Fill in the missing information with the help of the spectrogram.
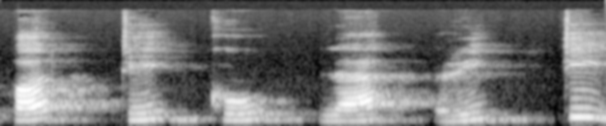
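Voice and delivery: "पर्टिकुलैरिटी" slowly as पर, टि, कु, लै, रि, टी; six separate beats on "पर्टिकुलैरिटी"; syllable by syllable. Shown as a demonstration. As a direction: split "पर्टिकुलैरिटी" into all its syllables. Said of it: "अलग-अलग करके देखो".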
